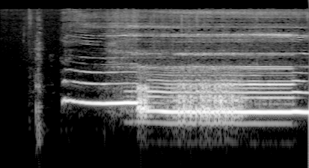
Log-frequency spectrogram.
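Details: Frankie, an Alaskan Malamute, howls back to a neighbour's female dog whining on a morning with the window open: a short yip, then one long steady tone that drops slightly and holds, rough and strained in the middle.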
